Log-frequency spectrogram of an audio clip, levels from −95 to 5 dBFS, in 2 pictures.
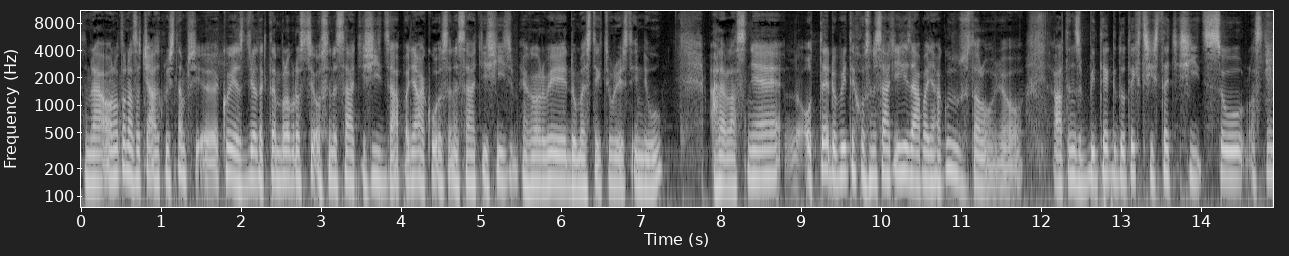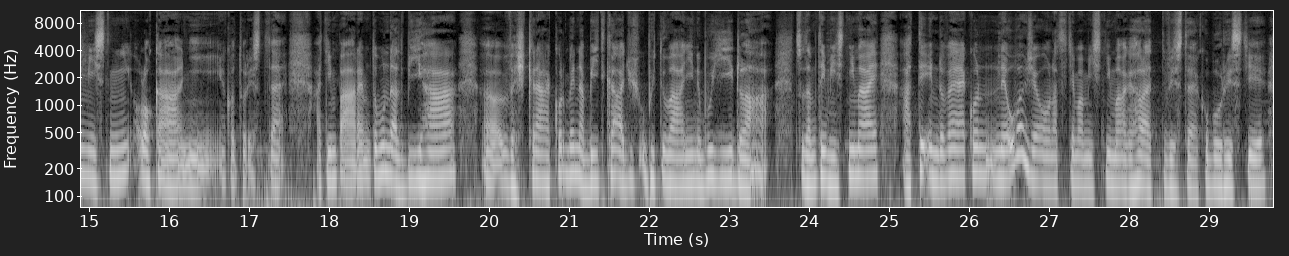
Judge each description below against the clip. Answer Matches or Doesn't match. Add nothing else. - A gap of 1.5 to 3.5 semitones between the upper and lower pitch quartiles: Matches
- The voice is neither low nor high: Matches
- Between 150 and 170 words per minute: Matches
